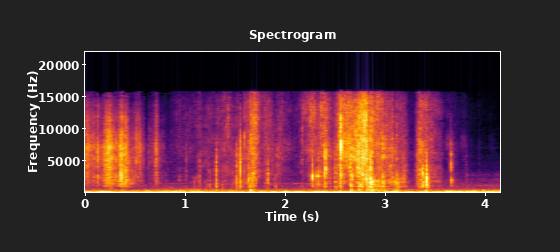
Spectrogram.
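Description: Crinkling of a paper note pulled from a jacket pocket and unfolded after its small heart seal is flicked away, with a steady run of crisp rustles and small crackles over a few seconds and no voices.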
